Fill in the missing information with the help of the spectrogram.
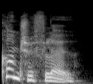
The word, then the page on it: contraflow: British English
